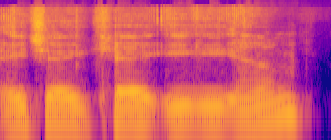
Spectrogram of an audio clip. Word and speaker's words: Hakim: Like you spelled like Hakeem Olajuwon, Hakeem.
